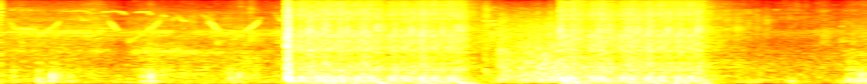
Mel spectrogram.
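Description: Automatic gunfire in the video game Gray Zone Warfare starts with faint distant pops, then a loud burst erupts and sustained rapid fire rattles on in two long volleys.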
